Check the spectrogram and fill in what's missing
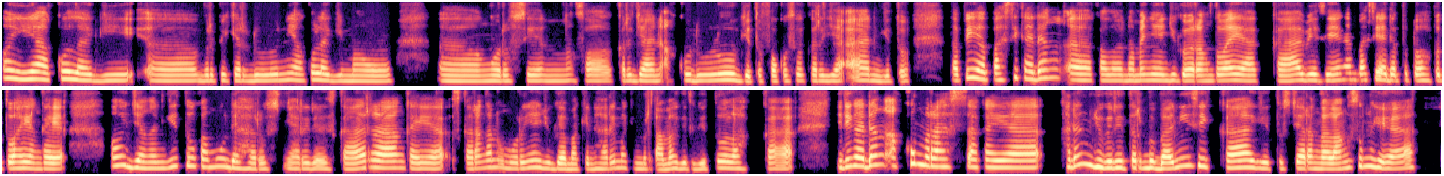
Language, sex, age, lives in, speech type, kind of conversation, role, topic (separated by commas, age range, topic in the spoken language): Indonesian, female, 30-34, Indonesia, conversation, advice, user, Bagaimana cara menetapkan batasan yang sehat dengan keluarga saya?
